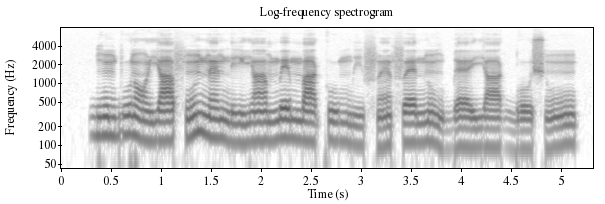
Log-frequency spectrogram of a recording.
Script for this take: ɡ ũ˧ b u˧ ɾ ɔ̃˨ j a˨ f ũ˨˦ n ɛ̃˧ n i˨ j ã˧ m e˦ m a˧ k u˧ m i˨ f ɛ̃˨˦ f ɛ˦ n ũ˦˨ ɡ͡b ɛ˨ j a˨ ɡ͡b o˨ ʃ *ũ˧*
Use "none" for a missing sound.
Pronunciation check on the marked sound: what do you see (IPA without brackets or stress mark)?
ũ˨˦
